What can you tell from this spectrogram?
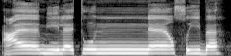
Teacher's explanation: فأنا دلوقتي ورايا نون، هنضغم الاتنين في بعض وهيبقى صوت الغنة واضح عشان يبين ان هنا فيه إضغام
